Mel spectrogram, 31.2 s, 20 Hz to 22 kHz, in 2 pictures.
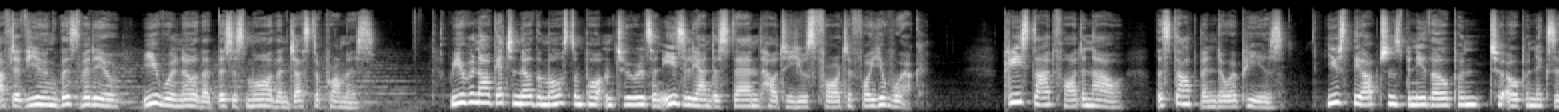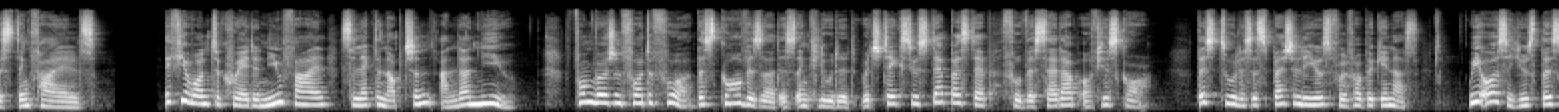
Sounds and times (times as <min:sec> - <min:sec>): Speech: 0:00.0 - 0:03.8, 0:04.4 - 0:09.3, 0:10.1 - 0:16.7, 0:17.3 - 0:31.1.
